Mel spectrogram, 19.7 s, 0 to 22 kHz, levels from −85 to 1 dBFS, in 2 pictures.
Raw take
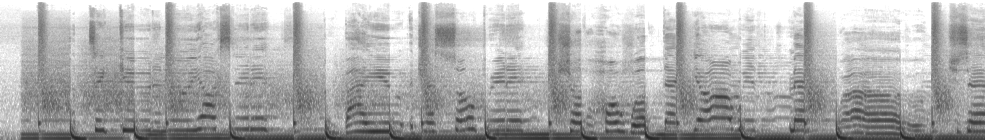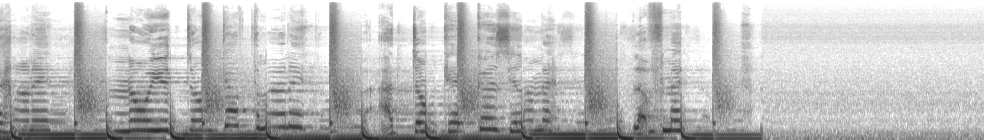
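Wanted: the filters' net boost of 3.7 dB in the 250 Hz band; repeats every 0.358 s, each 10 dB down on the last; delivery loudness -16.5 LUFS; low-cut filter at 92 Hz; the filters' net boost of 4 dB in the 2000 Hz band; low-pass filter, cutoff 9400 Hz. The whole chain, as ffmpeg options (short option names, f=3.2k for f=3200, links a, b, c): -af "highpass=92,lowpass=9.4k,equalizer=f=250:t=o:g=5,equalizer=f=2k:t=o:g=5,aecho=1:1:358|716|1074|1432:0.316|0.101|0.0324|0.0104,volume=3dB"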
